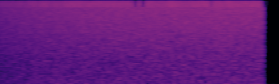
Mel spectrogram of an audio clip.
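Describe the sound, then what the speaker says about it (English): A white noise test signal, a loud even hiss across the whole range, steady and unbroken for about two seconds before it cuts off abruptly. "our beautiful white noise"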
